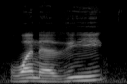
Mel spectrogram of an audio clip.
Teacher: یا مدہ ہے، ذال کو ایک الف کی مقدار کھینچ کر پڑھیں گے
